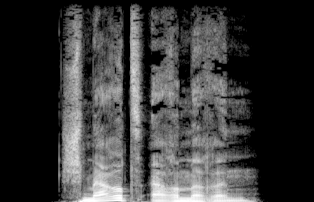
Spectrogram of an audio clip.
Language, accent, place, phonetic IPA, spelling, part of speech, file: German, Germany, Berlin, [ˈʃmɛʁt͡sˌʔɛʁməʁən], schmerzärmeren, adjective, De-schmerzärmeren.ogg
- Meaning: inflection of schmerzarm: 1. strong genitive masculine/neuter singular comparative degree 2. weak/mixed genitive/dative all-gender singular comparative degree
